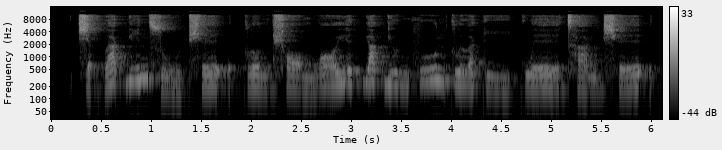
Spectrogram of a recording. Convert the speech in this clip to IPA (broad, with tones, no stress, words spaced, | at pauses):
t͡ɕa˨˩k̚la˥˩k̚ji˥˩n suː˩˦t͡ɕʰe˥˩ʔ | klo˩˦nt͡ɕʰɔː˨˩ŋ wɔː˦˥je˦˥k̚ja˥˩k̚ jɯ˧ŋfuː˥˩n klɯ˧a̯kiː˨˩ kweː˧tʰa˧ŋt͡ɕʰe˦˥ʔ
